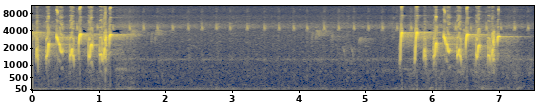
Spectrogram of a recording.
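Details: A caged bulbul kept as a trapping decoy, recorded 18 December 2021, sings two quick bubbling phrases of rising and falling whistles separated by several seconds of soft, regular insect ticking.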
